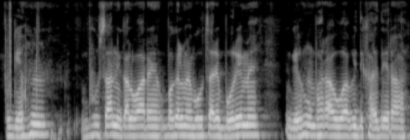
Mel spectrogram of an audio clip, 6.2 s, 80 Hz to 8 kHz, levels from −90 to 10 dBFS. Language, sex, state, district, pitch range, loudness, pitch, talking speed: Hindi, male, Jharkhand, Ranchi, 140-155 Hz, -13 LUFS, 145 Hz, 165 wpm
